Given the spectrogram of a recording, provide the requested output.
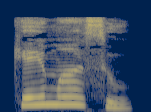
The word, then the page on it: ಕೆಯ್ಮೋಸ: Kannada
